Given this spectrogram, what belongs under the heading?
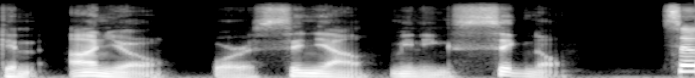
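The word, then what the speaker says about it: año: sounds I like it think about the word ano meaning year you don't pronounce it Eno right but rather Uno almost like one flowing sound oh I hear it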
